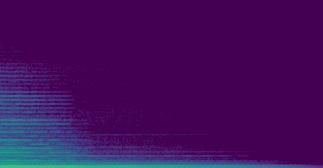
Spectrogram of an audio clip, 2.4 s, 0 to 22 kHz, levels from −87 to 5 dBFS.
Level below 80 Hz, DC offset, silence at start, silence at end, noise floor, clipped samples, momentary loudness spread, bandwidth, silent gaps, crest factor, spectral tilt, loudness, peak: -34 dBFS; under 0.1%; 0 s; 0.35 s; -53 dBFS; under 0.1%; 20 LU; 10 kHz; none; 16 dB; -7.5 dB/octave; -29 LUFS; -12 dBFS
